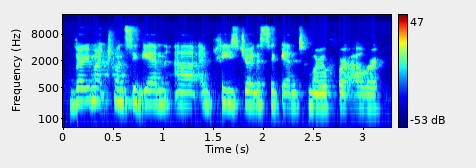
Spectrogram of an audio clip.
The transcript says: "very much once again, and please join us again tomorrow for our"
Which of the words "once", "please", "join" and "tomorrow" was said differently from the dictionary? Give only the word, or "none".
none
